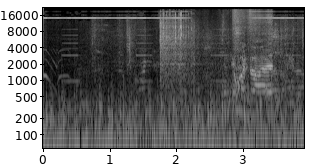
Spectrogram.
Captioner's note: intense music; machine beeping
